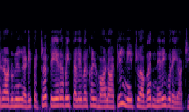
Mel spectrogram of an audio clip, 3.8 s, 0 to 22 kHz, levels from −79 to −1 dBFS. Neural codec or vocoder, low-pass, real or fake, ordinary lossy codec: codec, 16 kHz, 8 kbps, FreqCodec, smaller model; none; fake; none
